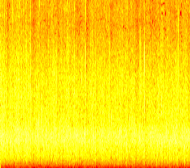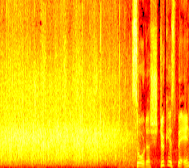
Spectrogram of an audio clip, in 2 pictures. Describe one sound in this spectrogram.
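An audience applauds loudly in an open-air space.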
